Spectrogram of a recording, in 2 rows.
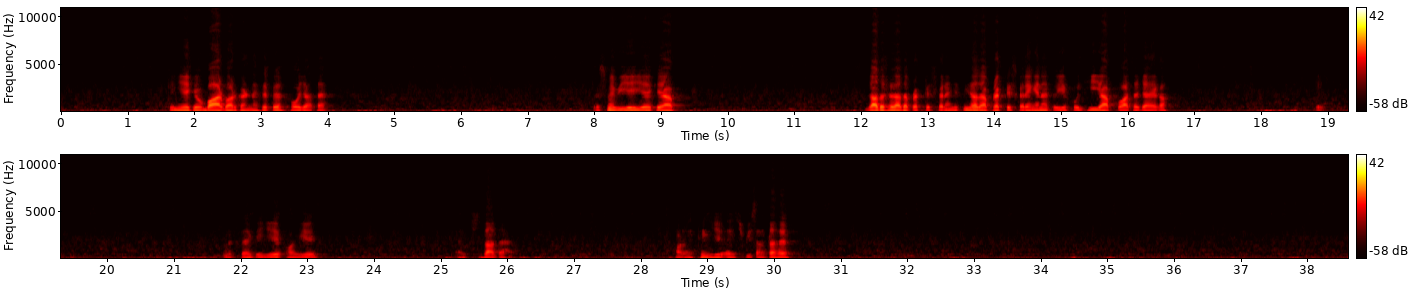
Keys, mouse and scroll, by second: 2.9-6.4 drag, 6.4 right click, 6.8-9.3 middle drag, 9.3 g, 13.6-16.7 middle drag, 17.0-19.0 middle drag, 19.0 click, 20.0 shift+middle click, 20.5-21.3 scroll up 1, 21.3-22.1 scroll up 1, 22.1 right click, 22.7 shift+right click, 23.9 Delete, 25.2-27.8 middle drag, 27.8 right click, 28.1-29.9 middle drag, 29.9 Delete, 31.0-36.1 middle drag, 37.5-38.6 middle drag.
